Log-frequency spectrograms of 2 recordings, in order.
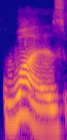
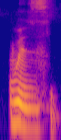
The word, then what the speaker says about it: was: reduction on its own it's pronounced was with the a as in butter vowel but in a sentence we often reduce it to the schah making it very fast whz whz just start with the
